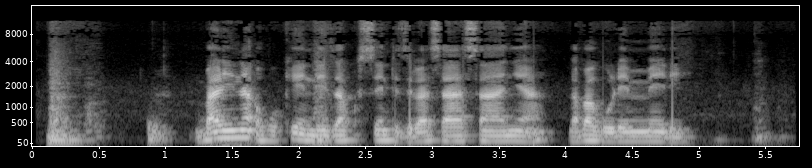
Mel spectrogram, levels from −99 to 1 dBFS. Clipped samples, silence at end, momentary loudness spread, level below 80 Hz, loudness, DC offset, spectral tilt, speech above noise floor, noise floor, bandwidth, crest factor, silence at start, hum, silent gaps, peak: under 0.1%; 0.25 s; 17 LU; -50 dBFS; -25 LUFS; under 0.1%; -5 dB/octave; 25 dB; -49 dBFS; 11.5 kHz; 22 dB; 0.1 s; none; none; -4 dBFS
